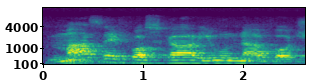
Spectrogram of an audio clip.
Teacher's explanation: I have to make the elision in the I to the U.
